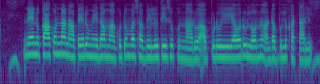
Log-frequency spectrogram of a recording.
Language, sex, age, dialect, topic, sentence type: Telugu, female, 31-35, Central/Coastal, banking, question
